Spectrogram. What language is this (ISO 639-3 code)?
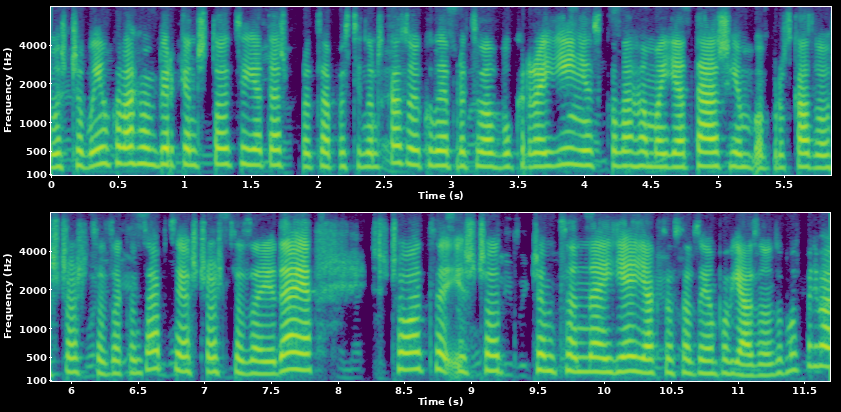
ukr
